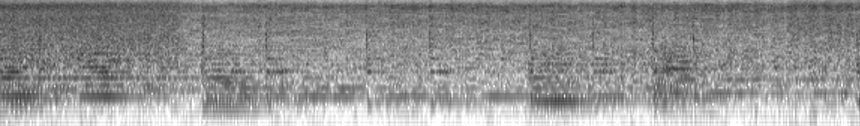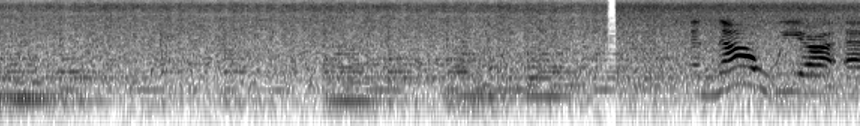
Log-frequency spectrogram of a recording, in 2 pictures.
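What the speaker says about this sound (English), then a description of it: "gorgeous waterfalls" A waterfall at Pua'aka'a State Park on the Road to Hana, Maui, roars in a steady, dense rush of falling water throughout, with a brief faint tonal chirp near the end.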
